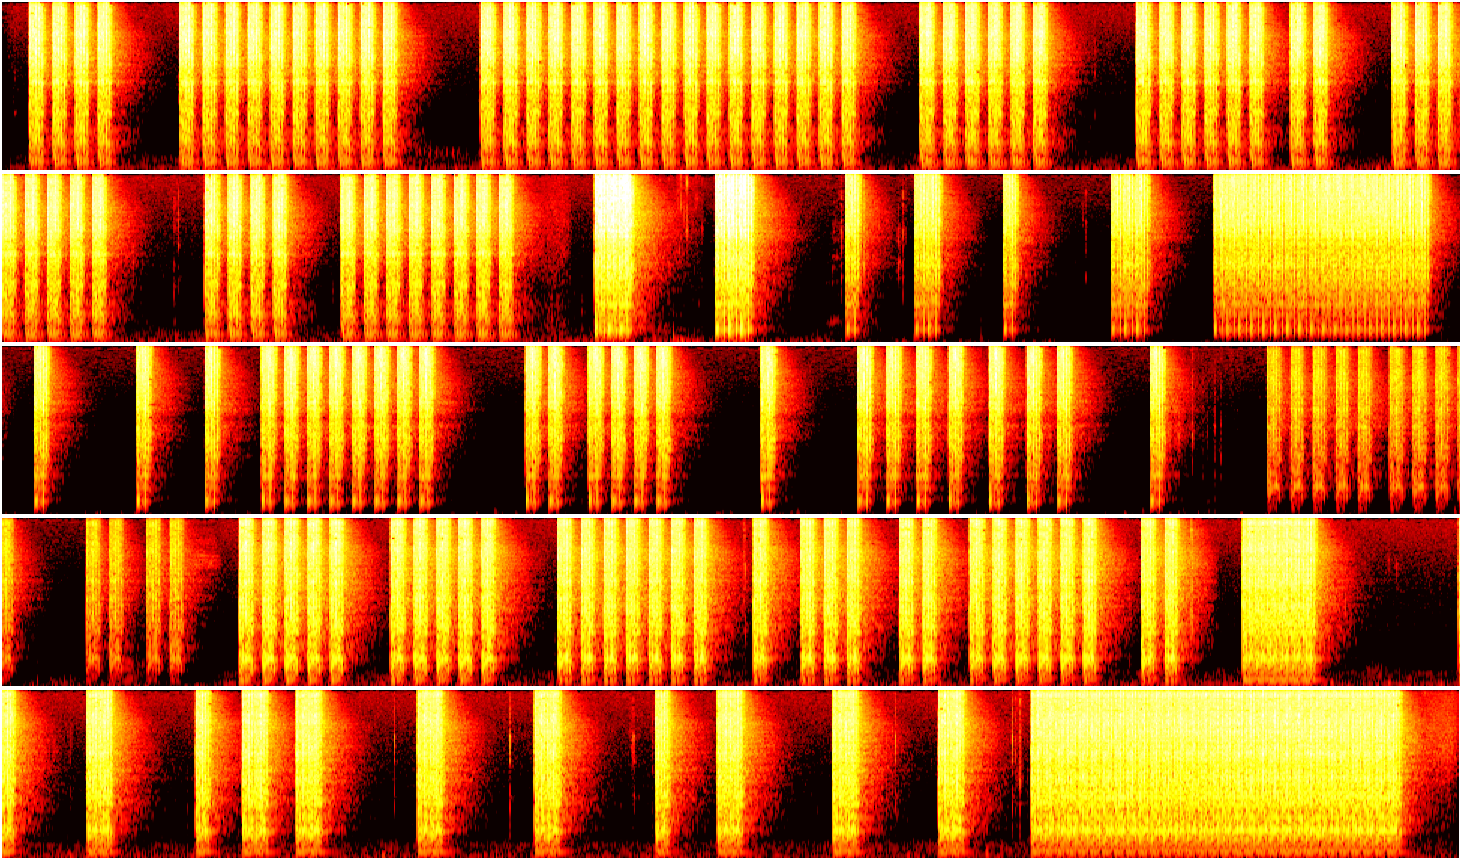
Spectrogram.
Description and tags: canon camera various clicks
various versions of taking photos on a modern canon camera, i think it was the DXMKII or sth?
canon, click, photography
